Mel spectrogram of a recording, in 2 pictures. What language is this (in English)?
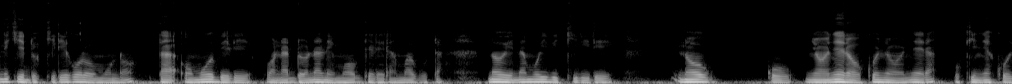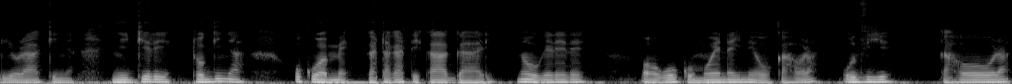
Kikuyu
